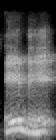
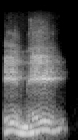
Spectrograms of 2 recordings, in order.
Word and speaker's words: Aimé: I noticed you were struggling with the pronunciation, so it's Aimé, A-I-M-E, with an accent to the end, and an accent to the end is, in French, is pronounced A, so it's Aimé and Césaire.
